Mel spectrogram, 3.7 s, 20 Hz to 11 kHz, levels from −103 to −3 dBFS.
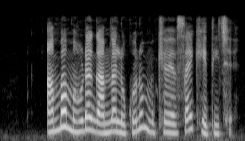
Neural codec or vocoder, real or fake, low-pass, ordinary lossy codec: none; real; 7.2 kHz; none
